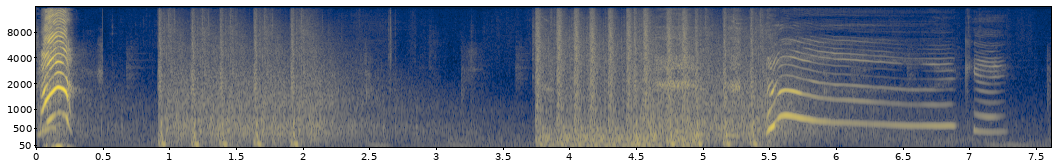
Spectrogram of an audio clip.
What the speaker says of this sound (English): Shoot! Shoot! Shoot! Shoot! Shoot! Shoot! Shoot!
